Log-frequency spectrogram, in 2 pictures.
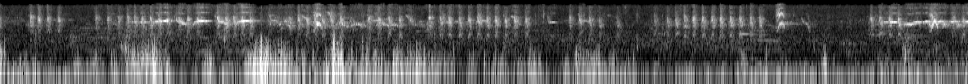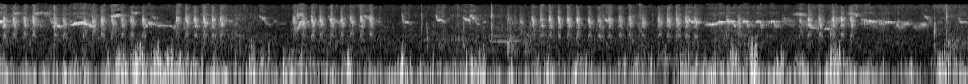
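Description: Small birds chirping in short, high, bending calls again and again, over bursts of low rumbling noise, the loudest about two to three seconds in.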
